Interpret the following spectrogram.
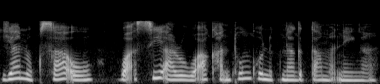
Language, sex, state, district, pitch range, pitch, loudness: Garo, female, Meghalaya, West Garo Hills, 205-245 Hz, 215 Hz, -19 LUFS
